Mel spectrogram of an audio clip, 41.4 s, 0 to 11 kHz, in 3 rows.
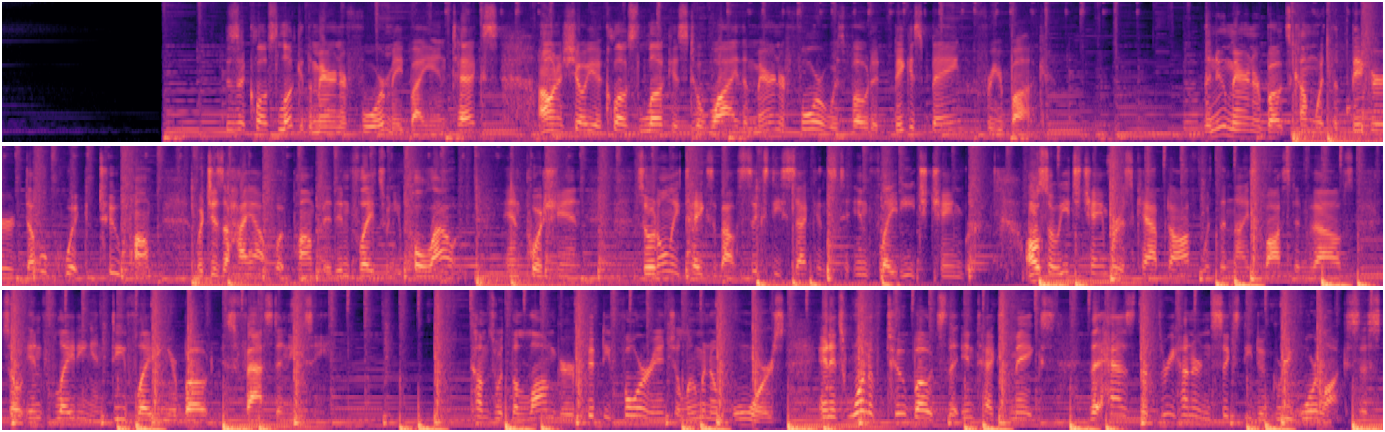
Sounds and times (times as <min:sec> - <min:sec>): Music: 0:01.6 - 0:41.4
Speech: 0:02.2 - 0:10.5, 0:12.0 - 0:31.0, 0:32.3 - 0:41.4.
